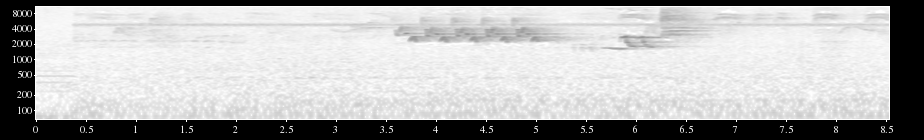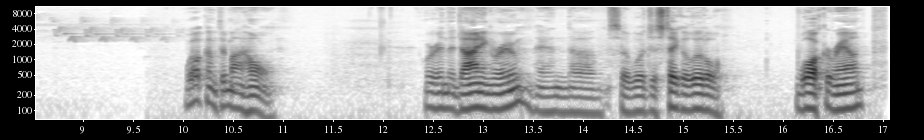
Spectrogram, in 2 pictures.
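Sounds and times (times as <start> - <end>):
thin steady high whine: 0.0 - 17.0
bird chirping: 0.5 - 10.8.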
